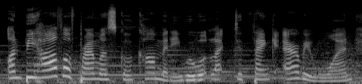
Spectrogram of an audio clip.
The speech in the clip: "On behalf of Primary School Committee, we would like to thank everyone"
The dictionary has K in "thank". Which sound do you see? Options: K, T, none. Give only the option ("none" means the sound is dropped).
K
